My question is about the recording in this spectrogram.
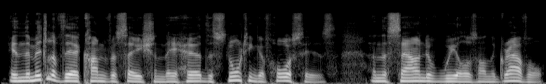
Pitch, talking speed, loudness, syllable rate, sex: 140 Hz, 220 wpm, -17 LUFS, 5.4 syllables/s, male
